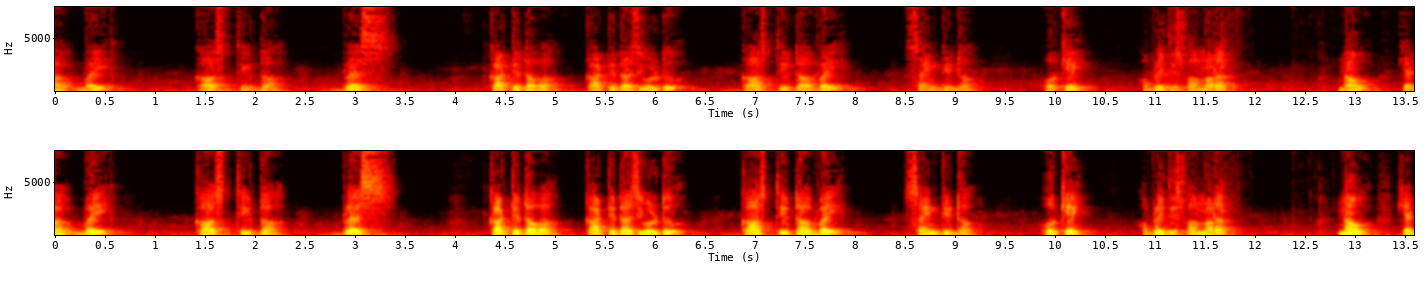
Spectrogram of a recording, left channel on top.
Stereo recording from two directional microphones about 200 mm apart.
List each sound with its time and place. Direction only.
1.4 s a man's voice: 50° right (ahead or behind)
4.3 s speech: 50° right (ahead or behind)
12.8 s a man's voice: 50° right (ahead or behind)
